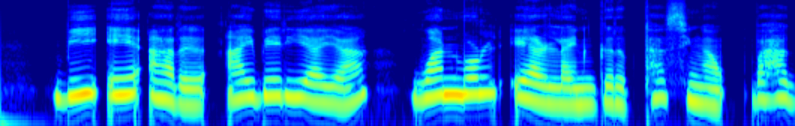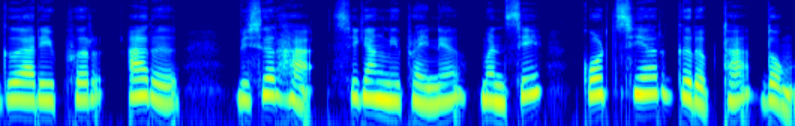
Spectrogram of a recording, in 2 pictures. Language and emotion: Bodo, neutral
